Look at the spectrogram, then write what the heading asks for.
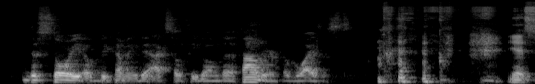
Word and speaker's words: Thibon: Axel, I watched another public speaking event of yours, and that's the way that the other host pronounced it. So I hope Axel Thibon is the right way to pronounce it.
